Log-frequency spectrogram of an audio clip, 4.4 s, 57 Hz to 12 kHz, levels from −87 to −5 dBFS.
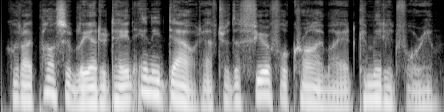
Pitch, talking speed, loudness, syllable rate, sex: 95 Hz, 205 wpm, -17 LUFS, 5.8 syllables/s, male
